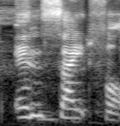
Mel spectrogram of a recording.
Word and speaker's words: Incytphul: So it's spelled Incytphul. How do you say it? Insightful.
